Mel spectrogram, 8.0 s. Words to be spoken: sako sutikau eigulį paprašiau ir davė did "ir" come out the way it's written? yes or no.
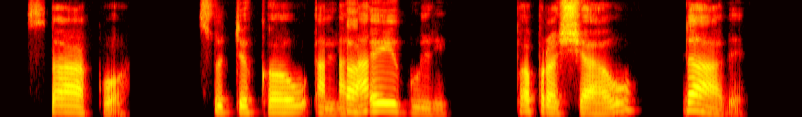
no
